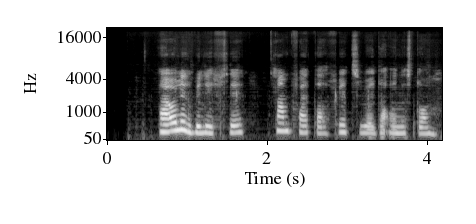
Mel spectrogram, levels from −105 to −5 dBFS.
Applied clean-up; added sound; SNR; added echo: neural mask model DeepFilterNet 3.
